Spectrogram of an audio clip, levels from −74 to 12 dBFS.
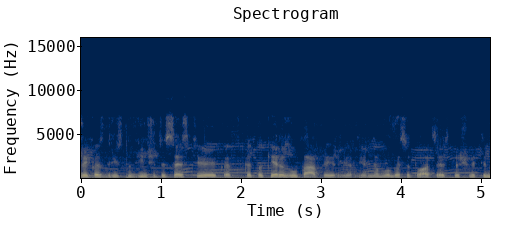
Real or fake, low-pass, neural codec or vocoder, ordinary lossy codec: real; 7.2 kHz; none; Opus, 16 kbps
